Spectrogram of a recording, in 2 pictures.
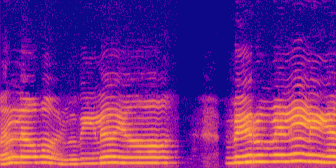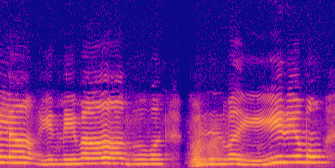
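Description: A woman singing a Malayalam Christian hymn solo and unaccompanied, holding long notes with gliding pitch, pausing briefly for breath about three seconds in and again about eight seconds in.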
